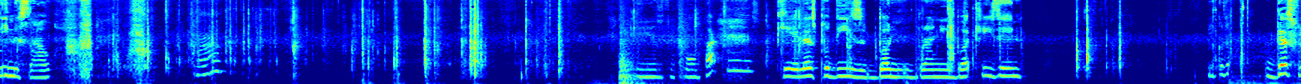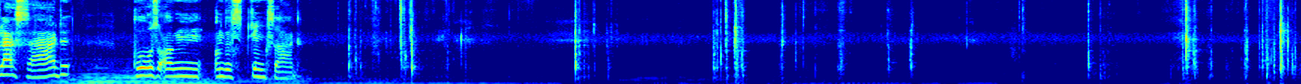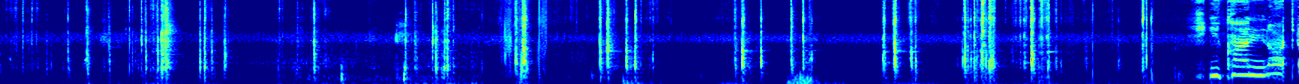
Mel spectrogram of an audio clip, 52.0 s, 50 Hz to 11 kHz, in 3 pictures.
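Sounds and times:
batteries clicking into compartment: 33.0 - 37.8, 40.0 - 41.9, 46.4 - 50.1.

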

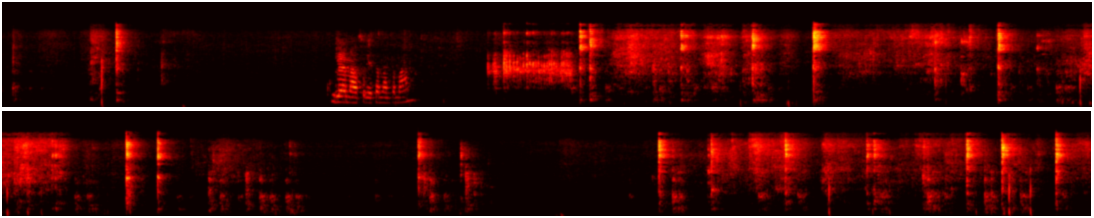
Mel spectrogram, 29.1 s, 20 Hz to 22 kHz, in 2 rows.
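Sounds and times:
food sizzling in wok: 0.0 - 29.0
metal spatula scraping wok: 6.7 - 15.8, 23.3 - 29.0
spatula clanking against pan: 7.7 - 11.1, 12.4 - 18.5, 23.3 - 29.0.

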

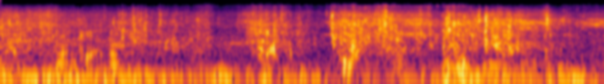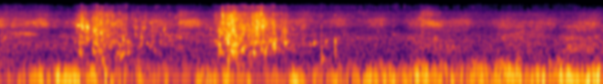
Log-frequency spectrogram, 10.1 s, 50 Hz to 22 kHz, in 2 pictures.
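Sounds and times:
fish thrashing water splashing: 1.0 - 4.3, 6.8 - 7.5
steady low rumble: 7.4 - 10.0.

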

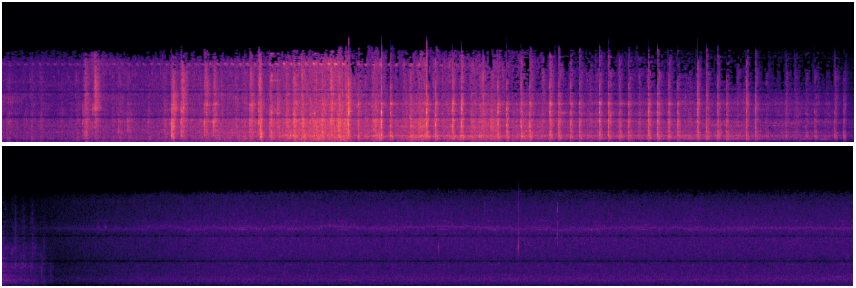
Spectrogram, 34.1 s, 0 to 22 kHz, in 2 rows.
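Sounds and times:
locomotive rumble: 0.0 - 18.2
train wheels clickety-clack: 0.0 - 18.2.

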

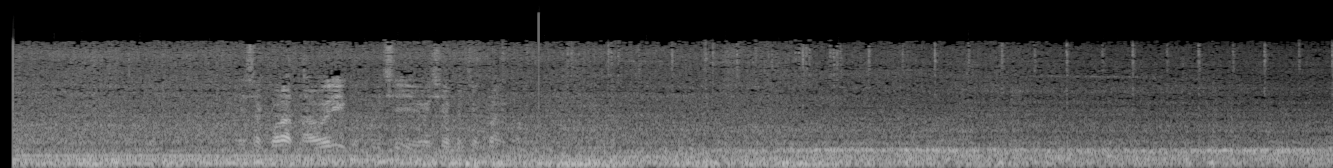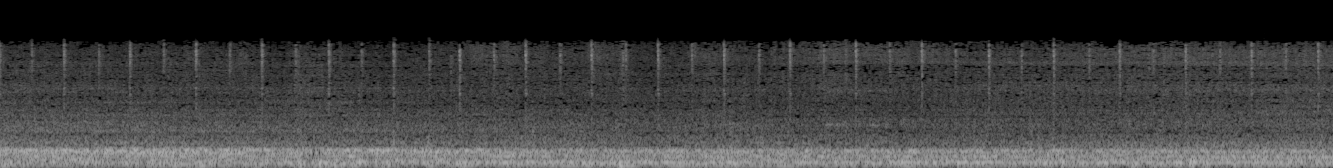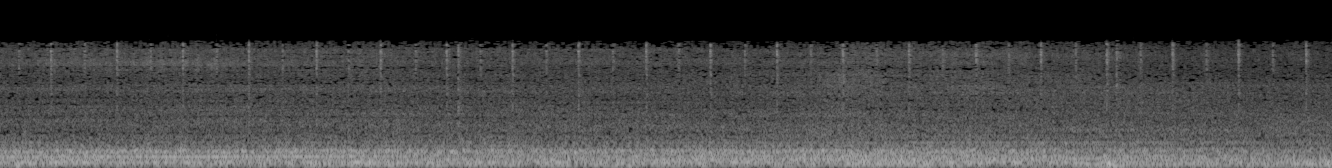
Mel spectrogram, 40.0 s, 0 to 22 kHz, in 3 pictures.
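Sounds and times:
road and engine rumble: 0.1 - 39.9.

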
